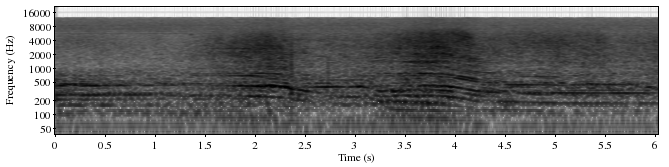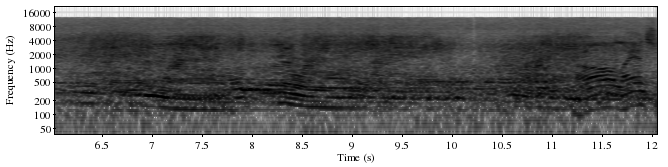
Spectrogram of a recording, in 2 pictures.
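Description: NASCAR Cup Series race cars roar around a road course, their engines whining and shifting pitch as they rise and fall, continuous and loud beneath a commentator talking throughout.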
